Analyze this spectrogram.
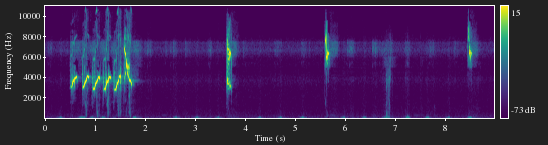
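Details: Tui tui style song of a coleiro, meant to get other coleiros singing: a quick burst of about six slurred whistled notes, then three isolated sharp chips spaced roughly two seconds apart over a faint high tone.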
